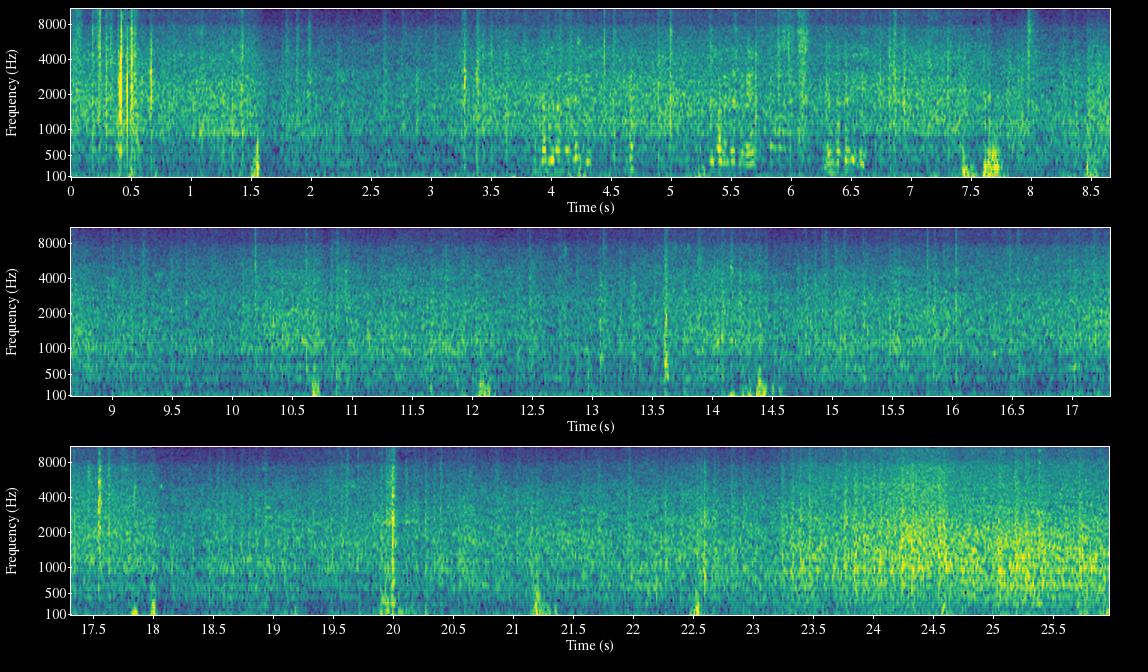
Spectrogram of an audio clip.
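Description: A cloth rubs and squeaks against a plastic sheet.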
